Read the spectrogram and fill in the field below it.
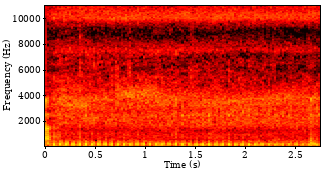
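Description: A Motorstar Xplorer250 v2 motorcycle engine runs steadily nearby with a continuous low, rumbling drone and even pulsing throughout.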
